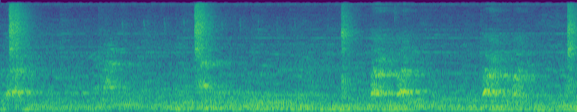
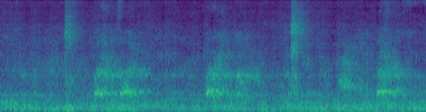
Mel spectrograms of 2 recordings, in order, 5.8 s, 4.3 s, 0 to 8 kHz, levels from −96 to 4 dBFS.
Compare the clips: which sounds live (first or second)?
first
